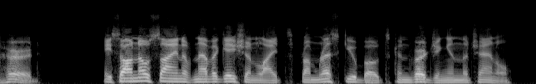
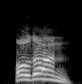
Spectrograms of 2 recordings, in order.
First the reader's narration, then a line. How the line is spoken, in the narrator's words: Chavez shouted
